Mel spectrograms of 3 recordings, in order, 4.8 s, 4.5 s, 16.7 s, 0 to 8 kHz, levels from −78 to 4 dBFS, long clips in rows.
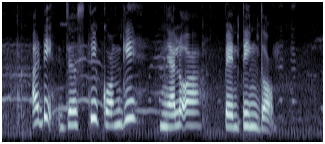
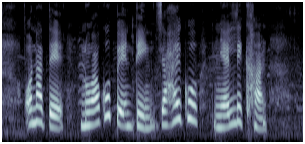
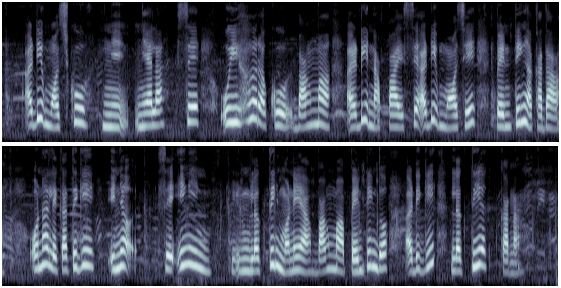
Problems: background sounds at intervals, continuous background conversations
